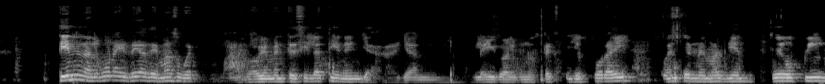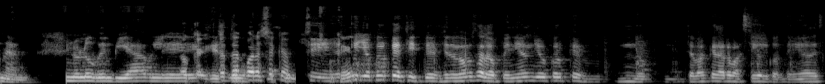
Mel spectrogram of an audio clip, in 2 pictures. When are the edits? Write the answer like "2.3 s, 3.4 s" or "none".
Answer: 8.9 s, 11.2 s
